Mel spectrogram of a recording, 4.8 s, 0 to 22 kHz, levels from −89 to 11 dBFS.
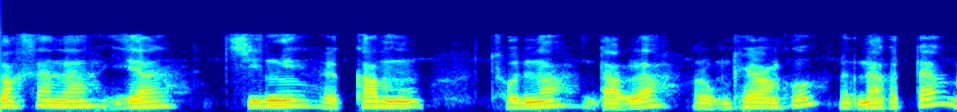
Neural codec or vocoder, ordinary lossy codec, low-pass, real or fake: codec, 16 kHz, 2 kbps, FreqCodec, larger model; Opus, 32 kbps; 7.2 kHz; fake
